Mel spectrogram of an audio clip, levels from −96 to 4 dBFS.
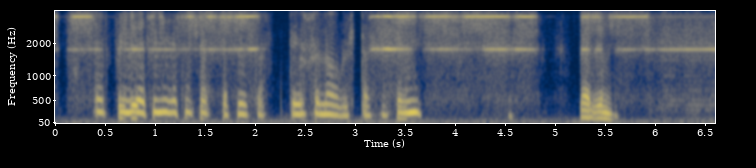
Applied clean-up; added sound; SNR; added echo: neural diffusion model UNIVERSE++.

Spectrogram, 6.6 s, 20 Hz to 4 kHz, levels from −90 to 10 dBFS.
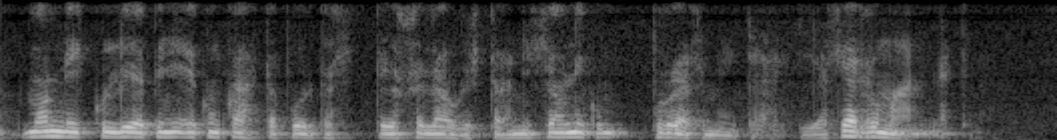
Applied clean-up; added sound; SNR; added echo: neural mask model Resemble Enhance denoiser.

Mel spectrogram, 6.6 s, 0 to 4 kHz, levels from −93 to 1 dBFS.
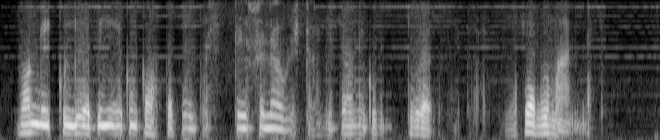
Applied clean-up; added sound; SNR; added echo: neural separator model SepFormer WHAM!.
